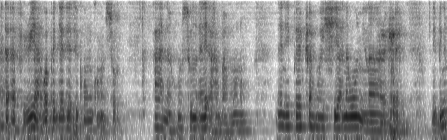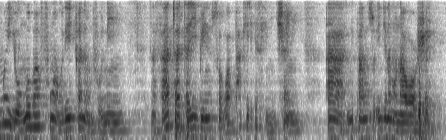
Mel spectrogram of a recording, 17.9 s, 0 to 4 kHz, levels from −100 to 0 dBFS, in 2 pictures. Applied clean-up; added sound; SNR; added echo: none; none; none; reverberation time 0.6 s.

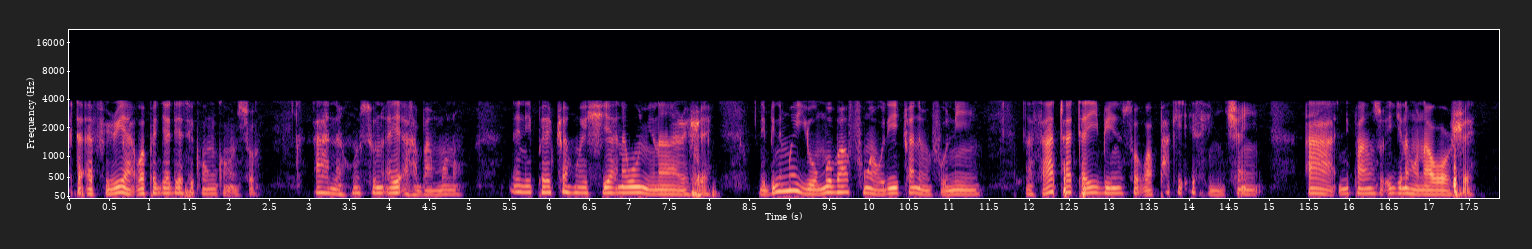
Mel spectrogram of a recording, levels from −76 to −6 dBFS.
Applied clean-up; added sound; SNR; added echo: none; none; none; none.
